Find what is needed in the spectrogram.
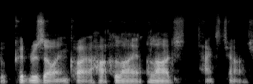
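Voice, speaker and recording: A man with a British accent speaks at a very fast pace in a very deep, low pitch with fairly even intonation, on a very clean, dry, close recording with a silent background and no echo. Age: 30s. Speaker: financial advisor. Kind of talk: interview. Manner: halting, many repetitions and fillers.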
